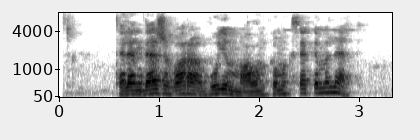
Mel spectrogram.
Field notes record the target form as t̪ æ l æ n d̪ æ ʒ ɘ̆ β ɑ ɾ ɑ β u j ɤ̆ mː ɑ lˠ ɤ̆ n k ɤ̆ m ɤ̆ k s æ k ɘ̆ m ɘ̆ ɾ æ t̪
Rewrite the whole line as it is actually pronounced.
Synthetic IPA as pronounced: t̪ æ l æ n d̪ æ ʒ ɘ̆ β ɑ ɾ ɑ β u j ɤ̆ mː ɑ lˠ ɤ̆ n k ɤ̆ m ɤ̆ k s æ k ɘ̆ m ɘ̆ l æ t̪

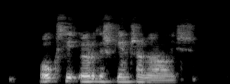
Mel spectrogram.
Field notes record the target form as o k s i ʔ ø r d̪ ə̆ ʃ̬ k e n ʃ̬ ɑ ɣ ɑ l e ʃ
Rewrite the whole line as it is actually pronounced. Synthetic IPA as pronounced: o k s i ʔ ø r d̪ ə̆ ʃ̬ k e n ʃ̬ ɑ ɣ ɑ l e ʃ

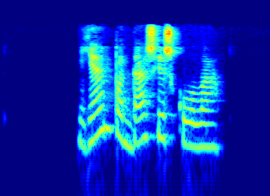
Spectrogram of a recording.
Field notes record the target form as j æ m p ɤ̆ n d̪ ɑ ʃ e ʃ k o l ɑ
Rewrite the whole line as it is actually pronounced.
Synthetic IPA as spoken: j æ m p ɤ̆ n d̪ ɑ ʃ e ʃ k o l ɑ

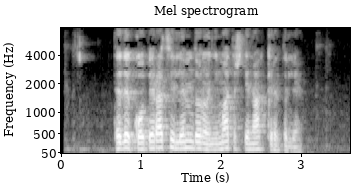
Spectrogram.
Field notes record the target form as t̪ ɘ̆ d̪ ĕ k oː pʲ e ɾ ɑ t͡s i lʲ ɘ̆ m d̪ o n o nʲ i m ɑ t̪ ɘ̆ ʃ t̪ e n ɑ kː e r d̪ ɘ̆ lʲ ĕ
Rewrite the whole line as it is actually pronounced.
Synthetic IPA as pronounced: t̪ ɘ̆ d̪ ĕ k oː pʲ e ɾ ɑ t͡s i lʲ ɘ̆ m d̪ o n o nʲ i m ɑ t̪ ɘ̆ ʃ t̪ e n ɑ kː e r t̪ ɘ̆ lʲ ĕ

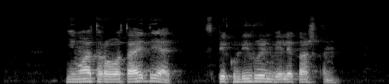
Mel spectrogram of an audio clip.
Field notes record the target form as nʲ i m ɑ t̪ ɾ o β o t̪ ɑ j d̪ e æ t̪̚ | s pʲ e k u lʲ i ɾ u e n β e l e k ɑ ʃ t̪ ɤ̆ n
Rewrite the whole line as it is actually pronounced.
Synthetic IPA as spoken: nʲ i m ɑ t̪ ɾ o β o t̪ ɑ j d̪ e æ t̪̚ | s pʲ e k u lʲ i ɾ u e n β e l e k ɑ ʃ t̪ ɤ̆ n

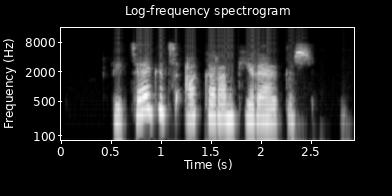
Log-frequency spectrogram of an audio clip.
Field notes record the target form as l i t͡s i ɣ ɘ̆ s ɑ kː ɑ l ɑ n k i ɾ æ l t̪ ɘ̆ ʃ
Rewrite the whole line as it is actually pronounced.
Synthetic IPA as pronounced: l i t͡s æ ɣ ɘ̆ t͡s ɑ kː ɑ ɾ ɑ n k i ɾ æ l t̪ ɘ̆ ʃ

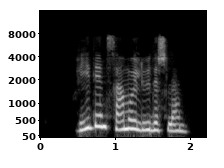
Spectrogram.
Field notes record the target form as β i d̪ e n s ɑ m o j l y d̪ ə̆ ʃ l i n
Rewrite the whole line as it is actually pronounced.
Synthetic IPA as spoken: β i d̪ e n s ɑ m o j l y d̪ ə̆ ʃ l æ n

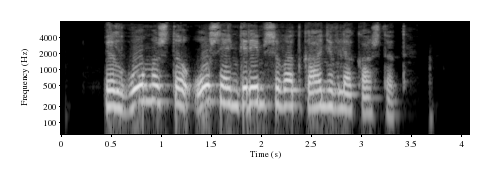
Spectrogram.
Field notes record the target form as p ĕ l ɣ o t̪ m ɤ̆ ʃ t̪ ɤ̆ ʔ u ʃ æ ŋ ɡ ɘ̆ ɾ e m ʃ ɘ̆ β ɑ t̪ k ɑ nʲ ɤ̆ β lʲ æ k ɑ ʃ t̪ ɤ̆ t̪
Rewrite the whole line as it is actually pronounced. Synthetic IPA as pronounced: p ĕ l ɣ o m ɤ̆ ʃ t̪ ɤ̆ ʔ o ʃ æ ŋ ɡ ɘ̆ ɾ e m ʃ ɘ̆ β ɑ t̪ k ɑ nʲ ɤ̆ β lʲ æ k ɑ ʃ t̪ ɤ̆ t̪

